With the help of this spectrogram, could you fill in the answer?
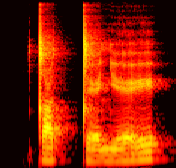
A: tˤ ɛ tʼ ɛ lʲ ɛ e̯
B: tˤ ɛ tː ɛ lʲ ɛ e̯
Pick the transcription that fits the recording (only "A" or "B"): B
